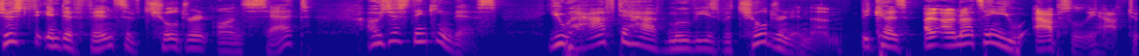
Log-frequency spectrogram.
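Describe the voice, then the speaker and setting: A man with a fairly high pitch and vocal fry talks at a moderate pace, his pitch swinging very widely. The recording is very clean, with a silent background. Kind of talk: casual chat. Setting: studio. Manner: loud.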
